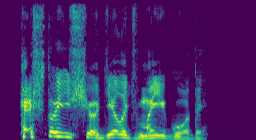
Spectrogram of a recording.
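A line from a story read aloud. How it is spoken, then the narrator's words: Old woman's pleased snort. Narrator (Russian): довольно фыркнула старуха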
